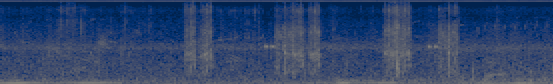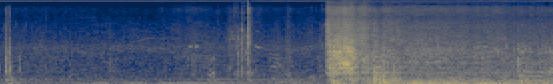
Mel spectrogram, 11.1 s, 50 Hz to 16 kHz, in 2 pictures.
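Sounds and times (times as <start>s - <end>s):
vehicle engine starting and running: 7.3s - 11.0s.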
